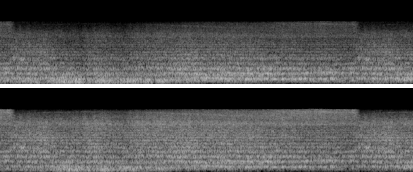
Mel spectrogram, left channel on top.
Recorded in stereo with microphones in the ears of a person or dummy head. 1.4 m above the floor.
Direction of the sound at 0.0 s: 60° right (ahead or behind).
